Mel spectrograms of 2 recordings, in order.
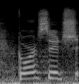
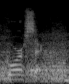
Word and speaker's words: Gorsuch: as days marched on someone told me I was wrong that I should pronounce it like this President Trump's Supreme Court picked judge Neil gorsi judge gorsek judge Neil gorsek judge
